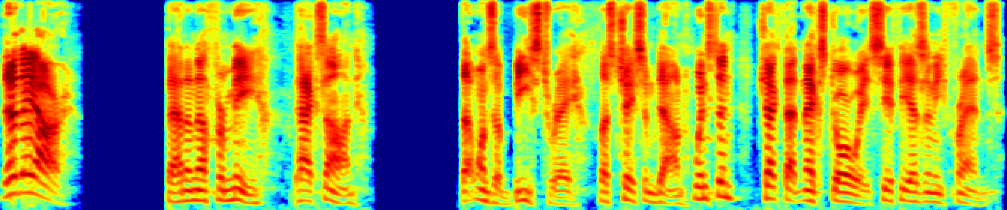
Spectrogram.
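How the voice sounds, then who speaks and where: An actor playing a wry, unflappable ghost-hunting scientist in a video game, with a dry, matter-of-fact delivery. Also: male voice, mid-range voice, very animated, normal speed, sharp tone, no echo. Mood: alert. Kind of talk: scripted video game character lines.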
